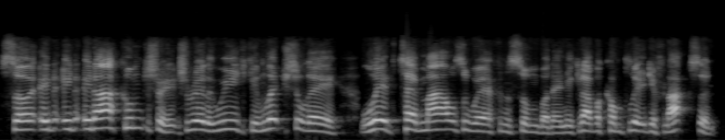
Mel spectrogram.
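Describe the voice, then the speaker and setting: A man with a West Yorkshire accent, a podcast guest chatting casually, with bursts of quick talk and frequent restarts. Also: sits high, dull audio. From West Yorkshire, England. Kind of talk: casual chat.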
